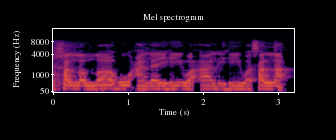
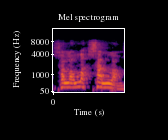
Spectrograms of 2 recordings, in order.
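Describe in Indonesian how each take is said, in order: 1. Frasa itu diucapkan dengan pelan dan jelas. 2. Frasa itu diucapkan terburu-buru dan tersambung tidak jelas. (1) "santai aja pelan-pelan" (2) "kayak enggak rapi banget"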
